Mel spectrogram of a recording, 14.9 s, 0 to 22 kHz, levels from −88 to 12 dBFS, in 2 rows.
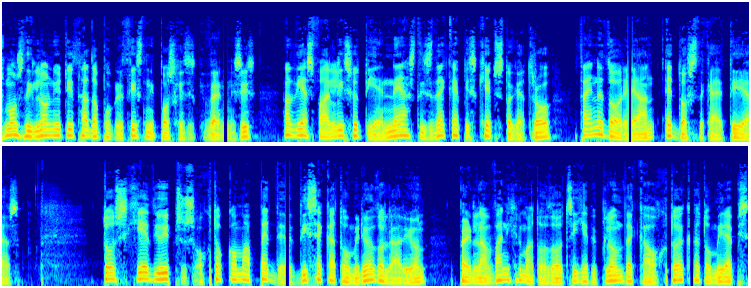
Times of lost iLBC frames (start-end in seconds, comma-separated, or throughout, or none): none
